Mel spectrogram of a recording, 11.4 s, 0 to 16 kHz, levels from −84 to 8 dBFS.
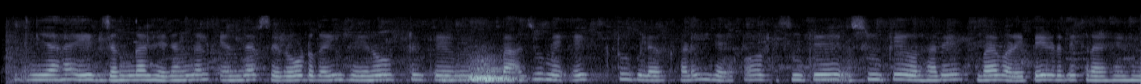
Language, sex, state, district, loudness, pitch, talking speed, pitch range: Hindi, female, Bihar, Gopalganj, -32 LUFS, 205 Hz, 165 wpm, 190-210 Hz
